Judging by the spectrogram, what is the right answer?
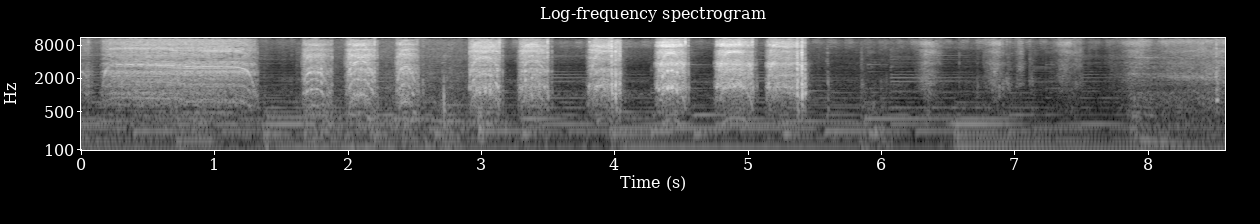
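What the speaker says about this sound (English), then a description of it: "right now we're drilling in the bases" Power drill boring into the bases of an old solar arch, a series of short whirring bursts in quick succession at close range, with a background hum between them and no speech.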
